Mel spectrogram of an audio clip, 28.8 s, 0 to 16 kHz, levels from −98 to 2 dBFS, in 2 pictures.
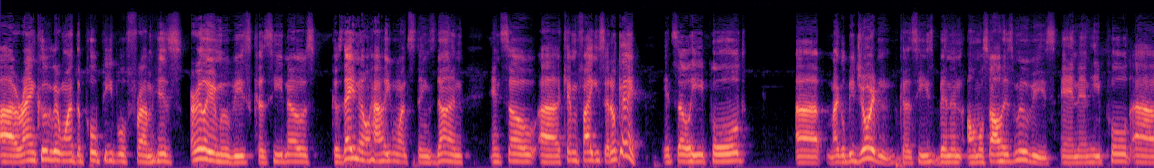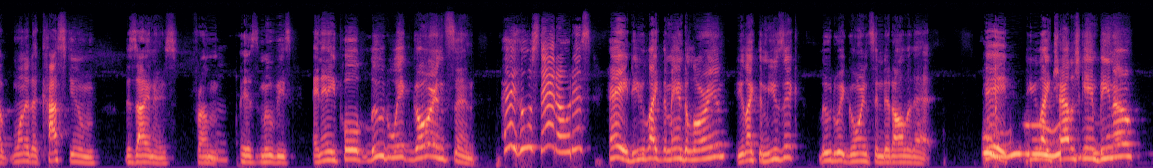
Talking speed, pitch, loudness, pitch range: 190 wpm, 155 Hz, -22 LUFS, 140-200 Hz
